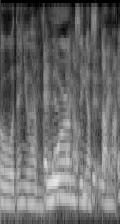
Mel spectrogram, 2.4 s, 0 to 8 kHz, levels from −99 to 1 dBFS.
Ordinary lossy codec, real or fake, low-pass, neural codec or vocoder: none; real; 7.2 kHz; none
